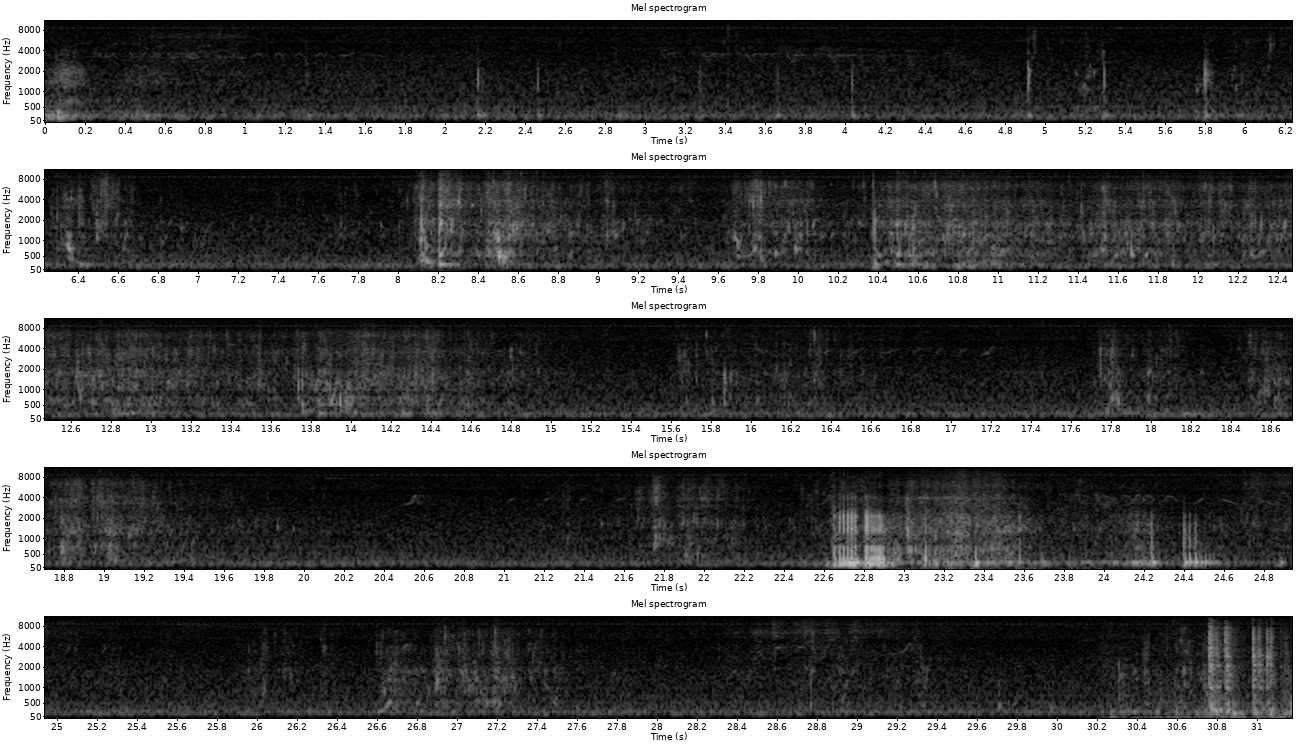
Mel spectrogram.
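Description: Water splashing and sloshing in short irregular bursts, loudest in a cluster about two-thirds of the way through.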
